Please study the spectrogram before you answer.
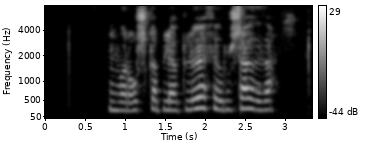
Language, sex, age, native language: Icelandic, female, 30-39, Icelandic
